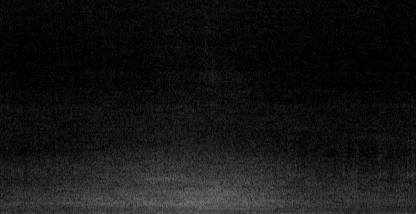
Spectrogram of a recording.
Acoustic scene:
residential area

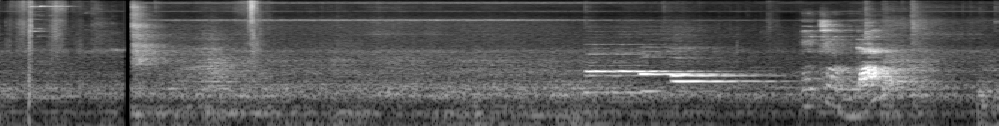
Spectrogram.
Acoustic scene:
elevator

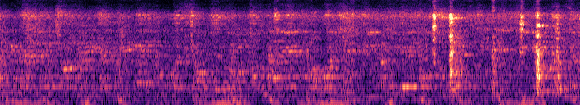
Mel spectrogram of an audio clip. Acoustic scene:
restaurant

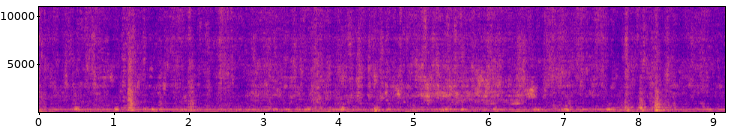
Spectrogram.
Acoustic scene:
kitchen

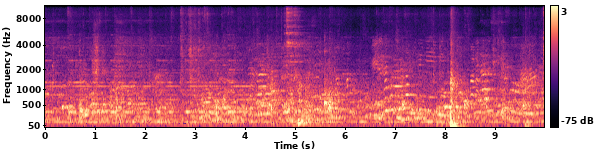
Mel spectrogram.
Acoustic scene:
cafe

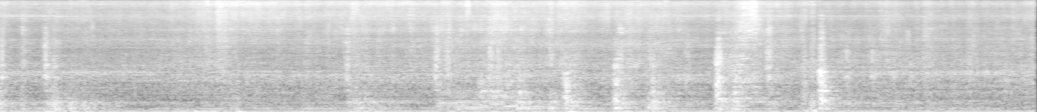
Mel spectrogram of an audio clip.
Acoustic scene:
kitchen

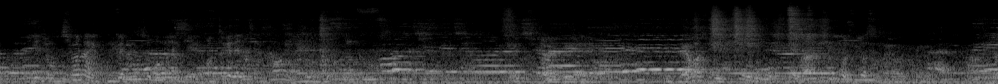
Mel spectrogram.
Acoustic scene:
cafe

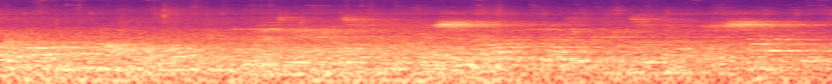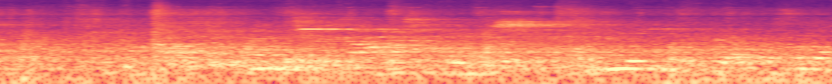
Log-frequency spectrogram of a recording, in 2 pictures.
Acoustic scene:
subway station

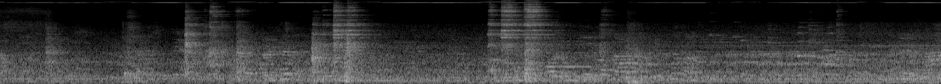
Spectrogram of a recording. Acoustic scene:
cafe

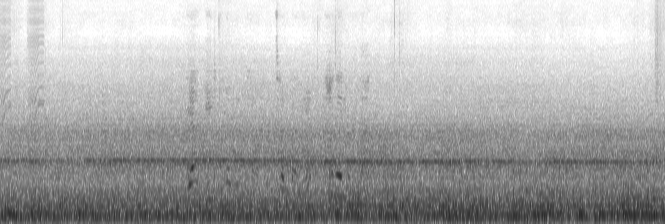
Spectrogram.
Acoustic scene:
car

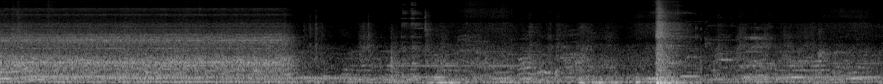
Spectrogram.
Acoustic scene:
cafe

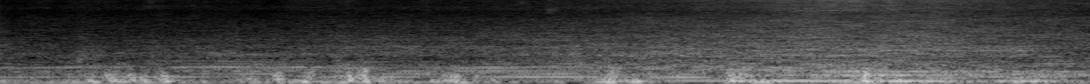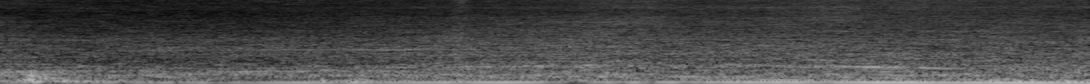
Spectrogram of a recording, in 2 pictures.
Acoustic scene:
residential area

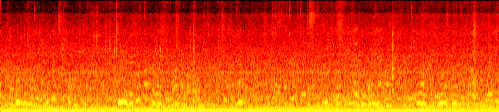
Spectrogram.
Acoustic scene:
crowded indoor space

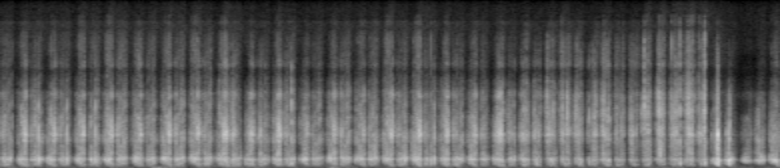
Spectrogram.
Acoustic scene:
restroom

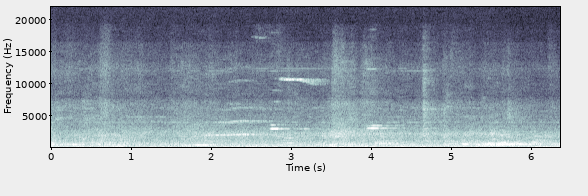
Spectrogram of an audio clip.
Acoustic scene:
subway station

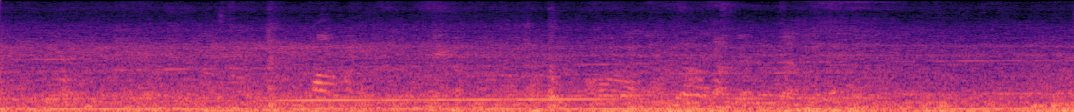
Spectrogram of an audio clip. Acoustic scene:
subway train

